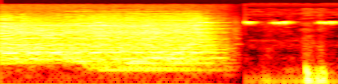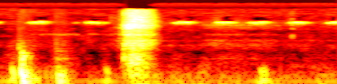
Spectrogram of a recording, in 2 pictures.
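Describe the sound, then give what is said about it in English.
A cricket in a room chirps in a steady, evenly spaced rhythm, following a burst of loud hiss at the start, with scattered low knocks and a short noisy rustle underneath. “You should just, like, take a loop of that cricket, too, for when, like, we have something funny to say we think is crickets should.”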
